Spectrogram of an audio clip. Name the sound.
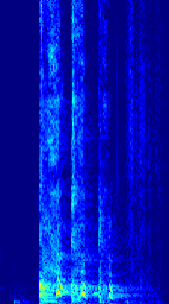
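cough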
